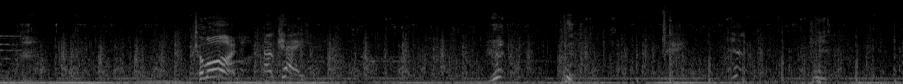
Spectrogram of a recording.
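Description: Footsteps run quickly.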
